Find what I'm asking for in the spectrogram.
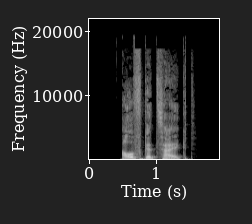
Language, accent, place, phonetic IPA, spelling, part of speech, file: German, Germany, Berlin, [ˈaʊ̯fɡəˌt͡saɪ̯kt], aufgezeigt, verb, De-aufgezeigt.ogg
- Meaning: past participle of aufzeigen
